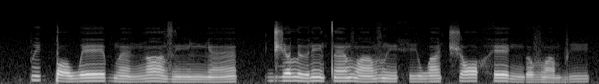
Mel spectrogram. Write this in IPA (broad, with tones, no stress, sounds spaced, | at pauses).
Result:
p i˦ k͡p ɔ˨ w eː˦ b ɛ̃˨ ŋ ã˦˨ z ĩ˨ ɲ ɛ̃˨˦ | d͡ʒ ə˦ l ɨ˨˦ ɾ ĩ˧ t ɛ̃˦ v ã˨˦ v ĩ˧ h i˧ w ã˦ t͡ʃ ɔ˦ h e˦˨ ŋ ə˨ v ã˨ b i˦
